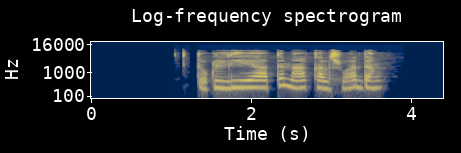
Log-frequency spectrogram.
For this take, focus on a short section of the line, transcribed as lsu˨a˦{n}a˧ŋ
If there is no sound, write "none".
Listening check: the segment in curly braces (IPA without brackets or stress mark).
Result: d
